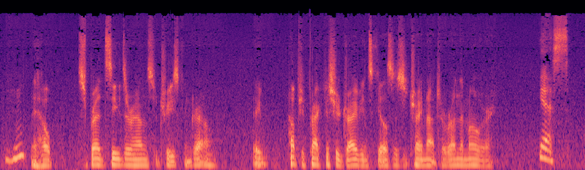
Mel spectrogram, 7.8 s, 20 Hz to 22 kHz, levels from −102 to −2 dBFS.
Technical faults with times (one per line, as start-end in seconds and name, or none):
0.91-1.03 comfort noise in place of the background
3.07-3.37 comfort noise in place of the background
6.79-7.15 comfort noise in place of the background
